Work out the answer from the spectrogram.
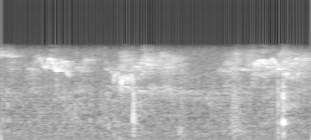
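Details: A pet male budgerigar meeting a young female, which he seems to like, gives soft, scratchy warbling chirps in a few brief bursts, high and chattery, over a steady low background hiss.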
